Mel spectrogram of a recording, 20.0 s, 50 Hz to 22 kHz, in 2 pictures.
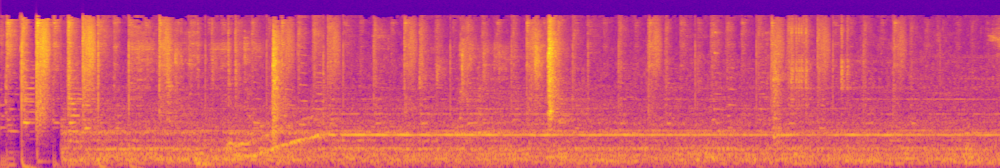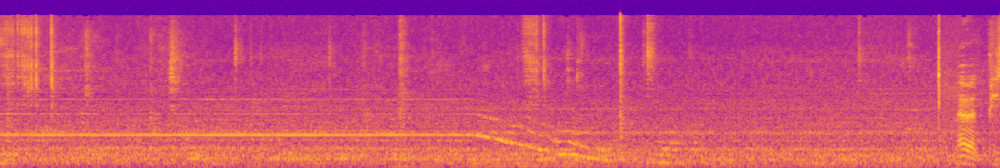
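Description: Airbus A350 cabin noise while taxiing: a steady engine and airflow hum, with a tone that rises in pitch about two seconds in, holds steady, and falls away about fifteen seconds in. Music and a voice are mixed in faintly.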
